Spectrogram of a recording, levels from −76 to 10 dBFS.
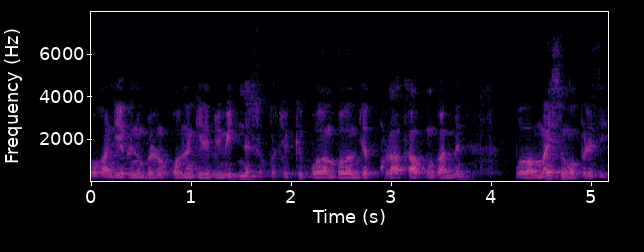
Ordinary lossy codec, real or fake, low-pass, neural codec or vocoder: MP3, 48 kbps; real; 7.2 kHz; none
